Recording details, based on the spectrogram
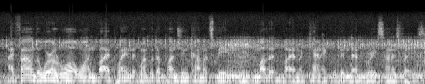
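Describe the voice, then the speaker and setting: An actor playing a wisecracking, world-weary private detective in 1940s radio noir style, wry and clipped. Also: male voice, deep voice, heavy background noise. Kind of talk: 1940s radio noir acting and first-person narration. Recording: vintage 1940s radio recording, music behind.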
